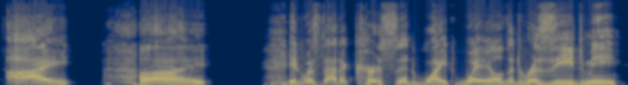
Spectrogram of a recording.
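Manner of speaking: put-on half howl, half sob of a wounded old captain; sobbing shout. A narrator's reading. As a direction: heartbroken old captain crying out, understated. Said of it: "he shouted with a terrific, loud, animal sob".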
